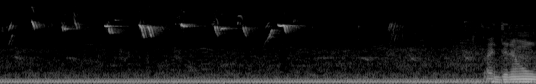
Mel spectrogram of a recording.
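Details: Yellow siskin (jilguero amarillo) singing in máquina style near the microphone: high, quick twittering phrases for about three seconds, fading, then a man's voice speaking at the end over a low hum.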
